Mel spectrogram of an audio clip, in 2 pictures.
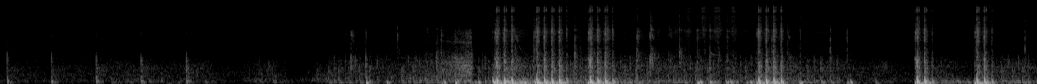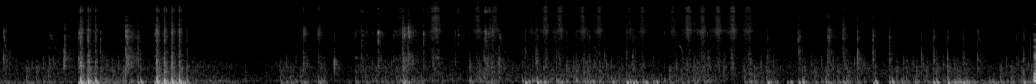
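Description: Bursts of rifle and machine-gun fire in the World War II shooter Hell Let Loose during an assault on Foy, with dense, clustered cracks that rise and fall over a low, continuous battlefield rumble.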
